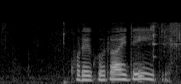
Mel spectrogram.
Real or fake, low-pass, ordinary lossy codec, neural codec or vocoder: real; 7.2 kHz; none; none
